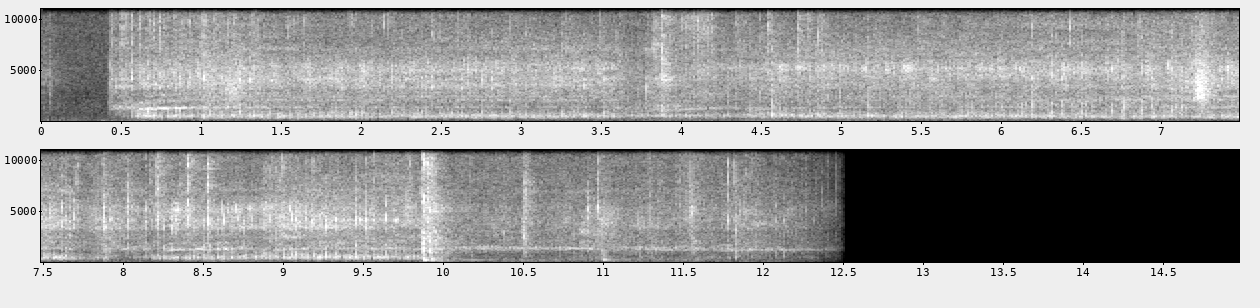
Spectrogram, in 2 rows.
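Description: Small geared DC motors of a battery-powered robot car, driven through an L298N motor driver, running with a steady whine. They stop briefly about eight seconds in, then run on, with a sharp click near ten seconds, and the sound cuts off suddenly near the end.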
